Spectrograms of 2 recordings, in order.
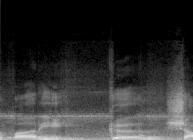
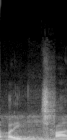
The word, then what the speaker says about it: परीक्षा: और भी देखो, परी क शा होता, परीक्षा नहीं होता, वह गलत उच्चारण हो।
